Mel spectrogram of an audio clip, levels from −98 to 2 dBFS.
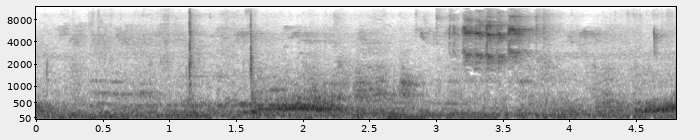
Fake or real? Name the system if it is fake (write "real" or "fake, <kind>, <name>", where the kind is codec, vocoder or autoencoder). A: real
